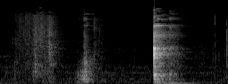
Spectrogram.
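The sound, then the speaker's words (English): A spoon measures plain flour in a kitchen for a pudding: soft scraping scoops, then one sharp metallic clink, followed by a couple of faint ticks, quiet and without talk. “I'm just going to get a spoon to measure out the plain flour. So that's two tablespoons of flour”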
